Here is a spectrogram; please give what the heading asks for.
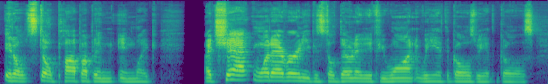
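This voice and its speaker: A man's voice: fairly high pitch, steady tone, fast talker. A man chatting casually on a podcast as a streamer, rambling and self-deprecating, with some swearing.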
